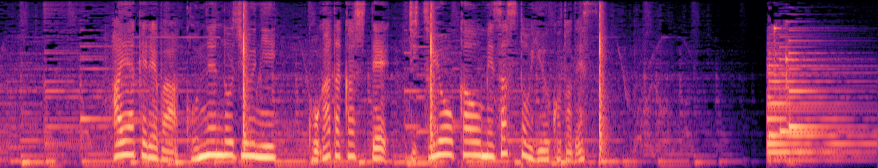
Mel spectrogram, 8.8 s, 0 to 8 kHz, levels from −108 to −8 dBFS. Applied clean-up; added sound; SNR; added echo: none; Explosion; 8 dB; none.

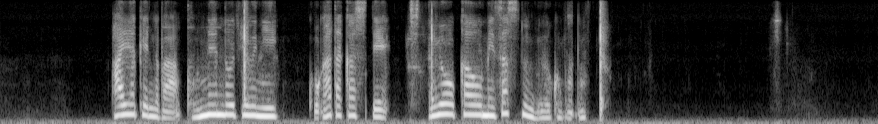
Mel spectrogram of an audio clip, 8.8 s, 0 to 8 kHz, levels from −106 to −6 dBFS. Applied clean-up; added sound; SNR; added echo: neural diffusion model UNIVERSE++.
